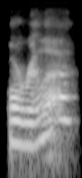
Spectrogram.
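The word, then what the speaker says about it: Orillia: finally in ontario near orella i think is how you say it like gorilla without the g so i have no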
